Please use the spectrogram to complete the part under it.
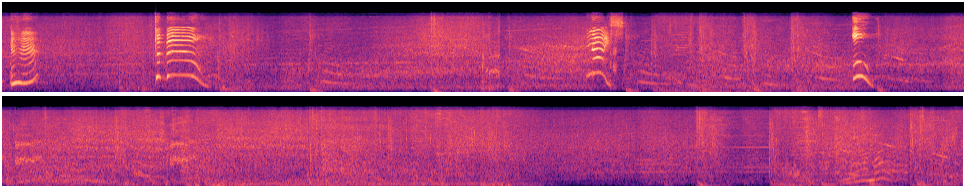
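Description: A racing kart engine hums steadily at high speed.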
